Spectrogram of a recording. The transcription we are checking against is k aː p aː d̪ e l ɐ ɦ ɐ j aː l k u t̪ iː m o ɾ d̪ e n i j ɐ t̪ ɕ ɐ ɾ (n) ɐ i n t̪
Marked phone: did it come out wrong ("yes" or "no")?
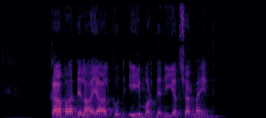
no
